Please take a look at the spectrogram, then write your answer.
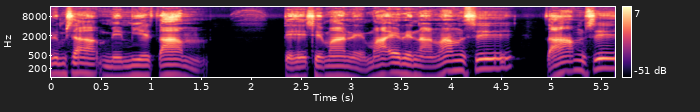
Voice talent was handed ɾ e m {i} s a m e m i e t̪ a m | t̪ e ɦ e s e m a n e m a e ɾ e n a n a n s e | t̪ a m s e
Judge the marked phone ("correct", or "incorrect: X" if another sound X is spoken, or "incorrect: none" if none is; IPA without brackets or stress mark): correct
